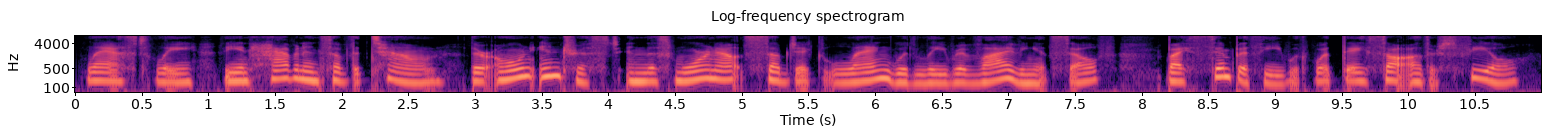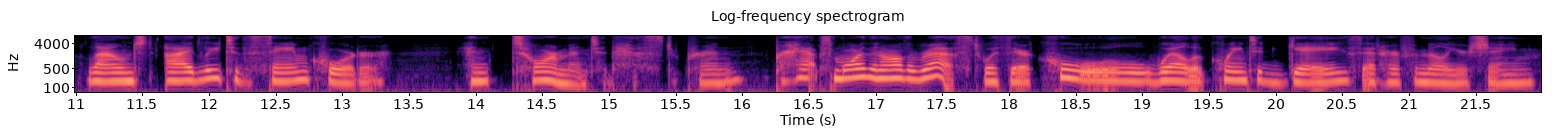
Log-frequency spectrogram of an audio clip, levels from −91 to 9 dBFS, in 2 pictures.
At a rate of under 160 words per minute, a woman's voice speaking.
Yes: average, 140 wpm; female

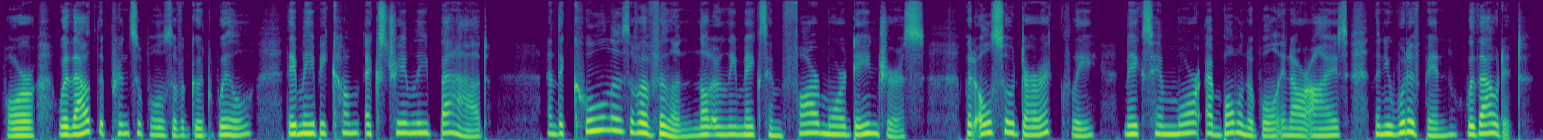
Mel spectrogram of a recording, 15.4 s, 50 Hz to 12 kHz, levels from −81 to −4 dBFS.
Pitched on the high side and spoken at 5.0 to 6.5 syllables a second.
Yes: high, 195 Hz; 5.1 syllables/s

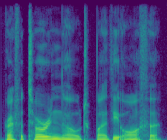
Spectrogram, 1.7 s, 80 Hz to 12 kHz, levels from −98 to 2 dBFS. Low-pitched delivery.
Yes: low, 100 Hz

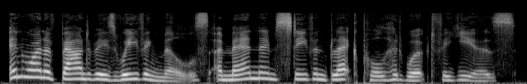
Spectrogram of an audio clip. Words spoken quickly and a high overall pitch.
No: average, 170 wpm; high, 225 Hz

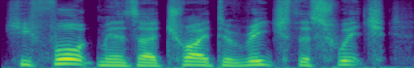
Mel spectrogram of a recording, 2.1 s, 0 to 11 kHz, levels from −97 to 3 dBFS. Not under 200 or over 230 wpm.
No: fast, 290 wpm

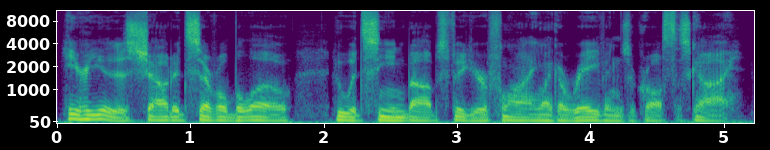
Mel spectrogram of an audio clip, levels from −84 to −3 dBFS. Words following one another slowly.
No: fast, 205 wpm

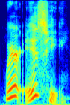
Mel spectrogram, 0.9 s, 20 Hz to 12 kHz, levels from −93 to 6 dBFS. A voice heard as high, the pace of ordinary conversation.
Yes: very high, 255 Hz; average, 190 wpm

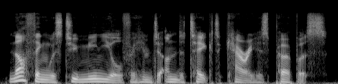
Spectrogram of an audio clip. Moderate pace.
No: fast, 215 wpm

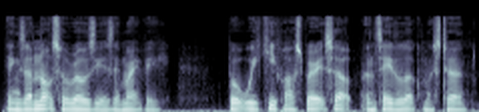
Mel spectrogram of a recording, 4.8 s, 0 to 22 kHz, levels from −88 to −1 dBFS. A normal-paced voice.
No: fast, 265 wpm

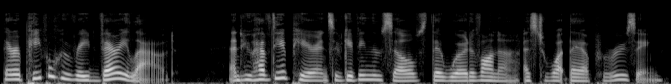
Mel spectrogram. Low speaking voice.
No: high, 200 Hz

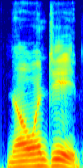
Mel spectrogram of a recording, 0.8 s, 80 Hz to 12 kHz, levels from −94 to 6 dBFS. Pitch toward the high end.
No: low, 115 Hz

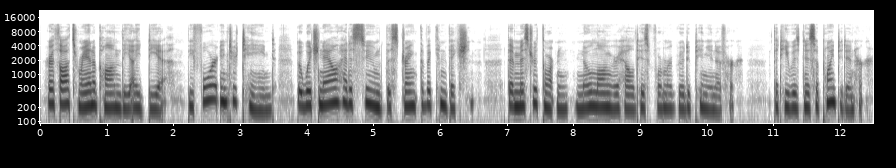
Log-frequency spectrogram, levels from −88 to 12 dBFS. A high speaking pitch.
Yes: high, 205 Hz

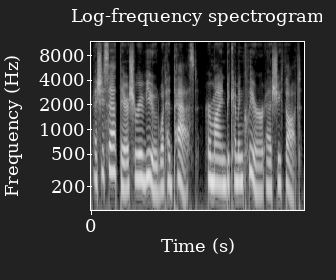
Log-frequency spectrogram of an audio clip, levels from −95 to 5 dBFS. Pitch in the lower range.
No: high, 220 Hz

